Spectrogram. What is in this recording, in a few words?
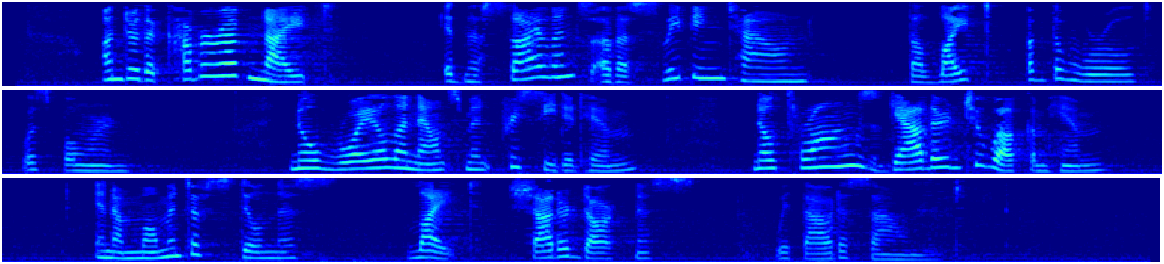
Narration; Cantata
